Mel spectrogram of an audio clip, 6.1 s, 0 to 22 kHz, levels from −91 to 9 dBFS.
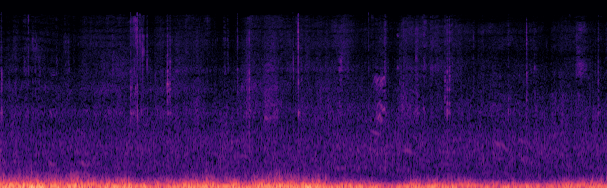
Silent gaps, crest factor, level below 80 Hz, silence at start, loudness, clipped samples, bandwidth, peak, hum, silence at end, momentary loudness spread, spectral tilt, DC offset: none; 16 dB; -22 dBFS; 0 s; -28 LUFS; under 0.1%; 5 kHz; -4 dBFS; none; 0 s; 12 LU; -7 dB/octave; under 0.1%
